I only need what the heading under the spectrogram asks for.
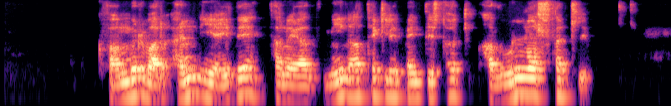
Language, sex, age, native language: Icelandic, male, 50-59, Icelandic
